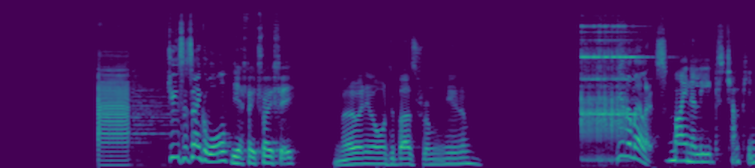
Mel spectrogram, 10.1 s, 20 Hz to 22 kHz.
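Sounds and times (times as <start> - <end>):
electronic buzzer: 1.3 - 2.3.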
